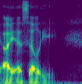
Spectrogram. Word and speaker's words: aisle: The S is totally silent. You just say isle. It sounds like isle.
